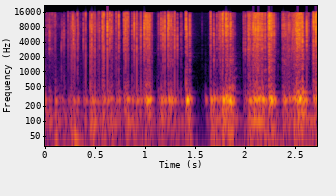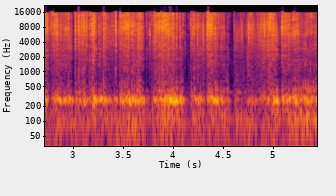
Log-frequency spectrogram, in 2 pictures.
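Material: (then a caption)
Metal mesh. Long acrylic nails on both hands scratch and rake the hollow woven metal mesh grille head of a black condenser microphone with no foam cover. The result is a dense, crackling, scraping rustle over a steady low tonal drone, broken by brief silent gaps near the start.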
